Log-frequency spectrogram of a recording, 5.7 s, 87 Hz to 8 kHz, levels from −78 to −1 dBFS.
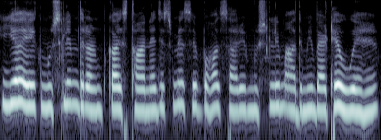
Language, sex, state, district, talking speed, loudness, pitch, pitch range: Hindi, female, Jharkhand, Deoghar, 170 wpm, -17 LUFS, 240 Hz, 225-255 Hz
